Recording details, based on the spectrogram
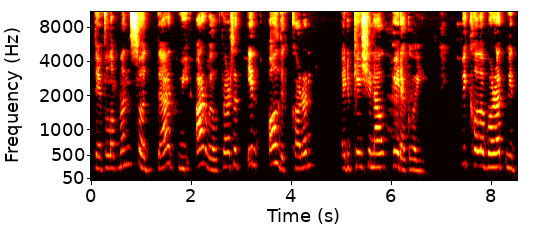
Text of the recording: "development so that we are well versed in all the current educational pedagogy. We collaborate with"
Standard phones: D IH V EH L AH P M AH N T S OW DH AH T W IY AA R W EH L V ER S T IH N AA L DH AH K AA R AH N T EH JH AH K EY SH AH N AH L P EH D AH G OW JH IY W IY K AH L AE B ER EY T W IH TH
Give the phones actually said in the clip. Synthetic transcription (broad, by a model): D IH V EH L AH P M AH N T S OW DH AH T W IY AA R W EH L P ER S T IH N AA L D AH K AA R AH N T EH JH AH K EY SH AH N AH L P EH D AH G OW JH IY W IY K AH L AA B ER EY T W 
